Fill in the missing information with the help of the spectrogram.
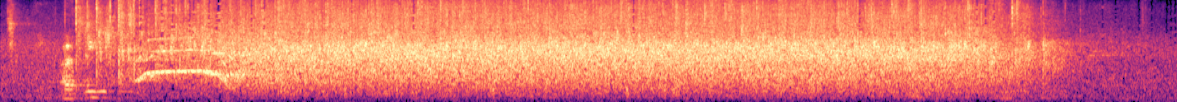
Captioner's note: applause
